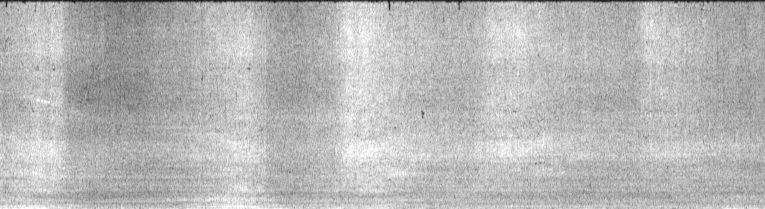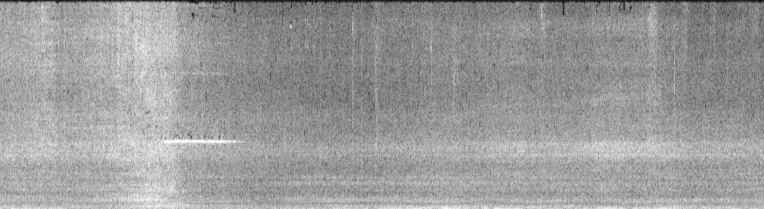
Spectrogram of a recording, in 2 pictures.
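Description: Street traffic: cars passing one after another every few seconds over a steady low rumble.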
